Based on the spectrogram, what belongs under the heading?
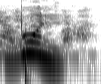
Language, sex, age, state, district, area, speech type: Kashmiri, female, 18-30, Jammu and Kashmir, Baramulla, rural, read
